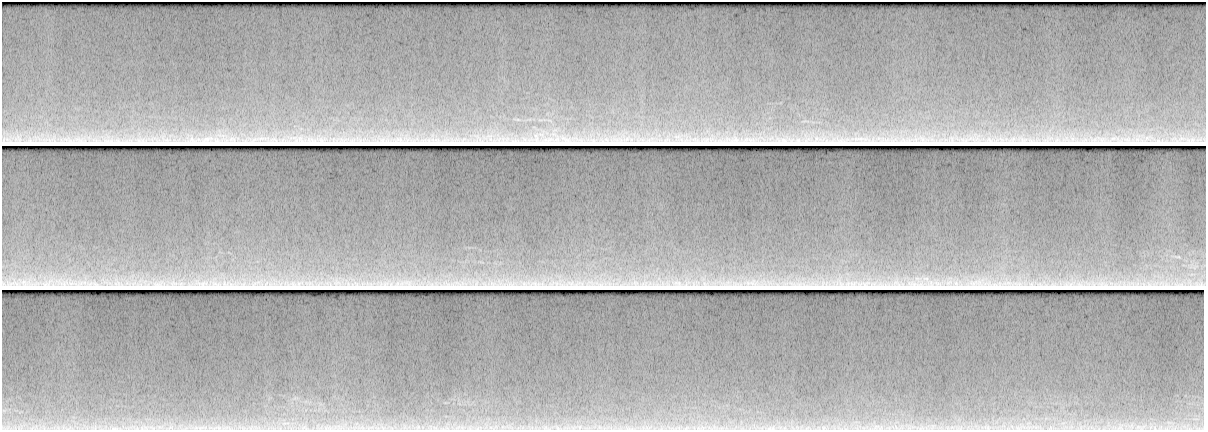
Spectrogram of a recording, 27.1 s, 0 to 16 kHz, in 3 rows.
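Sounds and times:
rushing water of boat wake: 0.0s - 27.0s
faint gull calls: 3.5s - 4.5s, 5.2s - 6.8s, 12.2s - 13.2s, 17.4s - 22.0s, 22.9s - 24.1s, 25.6s - 27.0s.

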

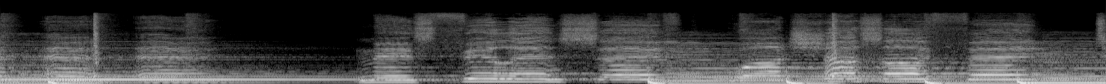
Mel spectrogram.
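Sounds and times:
deep bass hits: 0.0s - 1.6s
sustained melodic notes: 0.0s - 4.1s.

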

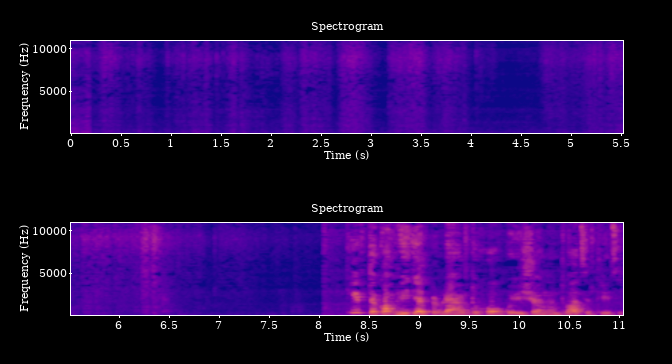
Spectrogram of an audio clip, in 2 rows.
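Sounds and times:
plastic film crinkling: 0.0s - 8.0s.

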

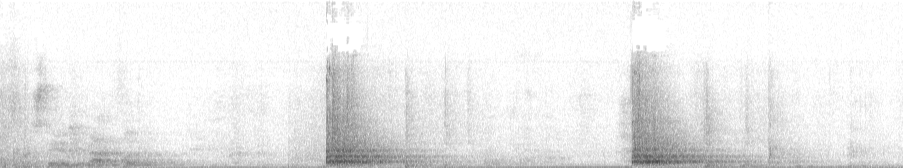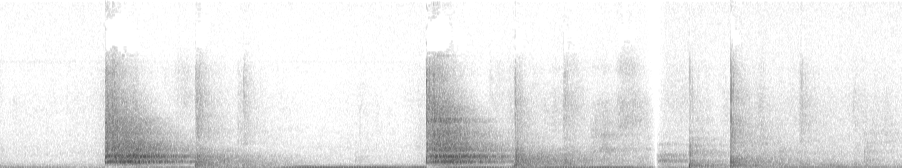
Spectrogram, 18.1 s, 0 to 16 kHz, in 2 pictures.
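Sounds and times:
bat hitting softball: 3.2s - 4.7s, 6.2s - 8.6s, 10.0s - 15.1s, 15.9s - 16.9s.

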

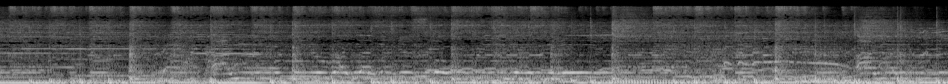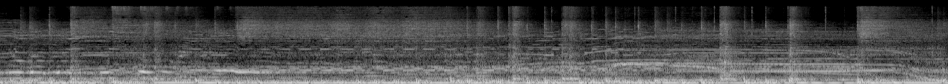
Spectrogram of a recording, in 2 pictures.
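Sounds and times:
bass guitar: 0.0s - 18.9s
distorted electric guitars: 0.0s - 18.9s
drum kit: 0.0s - 18.9s
keyboards: 0.0s - 18.9s.

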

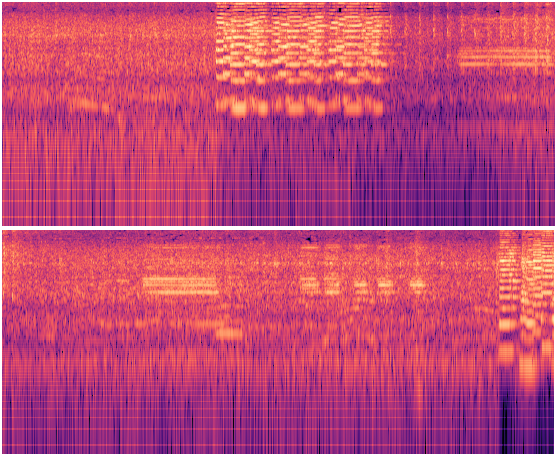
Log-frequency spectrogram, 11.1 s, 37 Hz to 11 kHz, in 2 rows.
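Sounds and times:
idling traffic rumble: 0.0s - 11.0s
musical vehicle horn tune: 2.1s - 5.9s, 6.6s - 11.0s
steady horn honk: 2.1s - 5.9s, 6.8s - 11.0s.

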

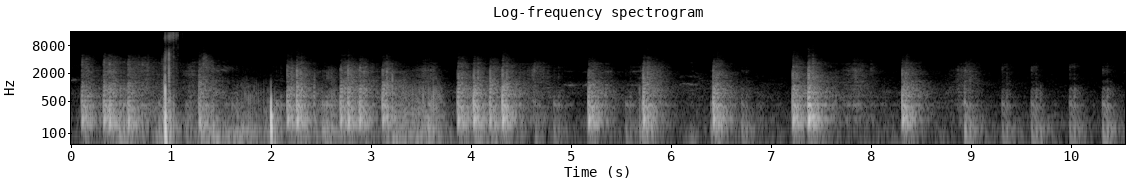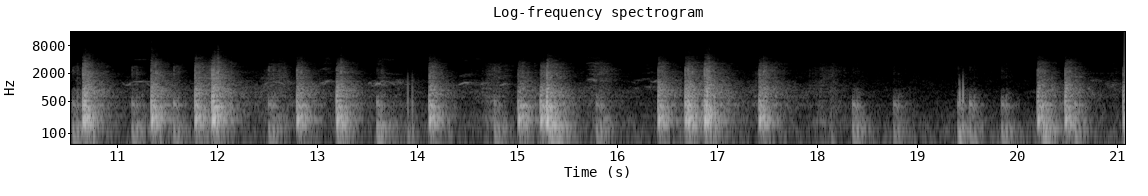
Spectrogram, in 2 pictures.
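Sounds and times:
fireworks bursting: 0.1s - 4.7s.

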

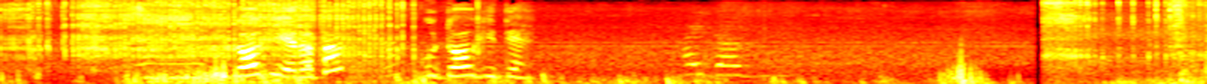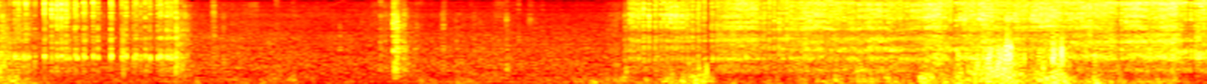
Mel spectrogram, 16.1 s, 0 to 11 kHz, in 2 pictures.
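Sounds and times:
toy lawn mower clicking and rattling: 0.0s - 3.3s, 7.0s - 9.6s, 12.2s - 16.0s.

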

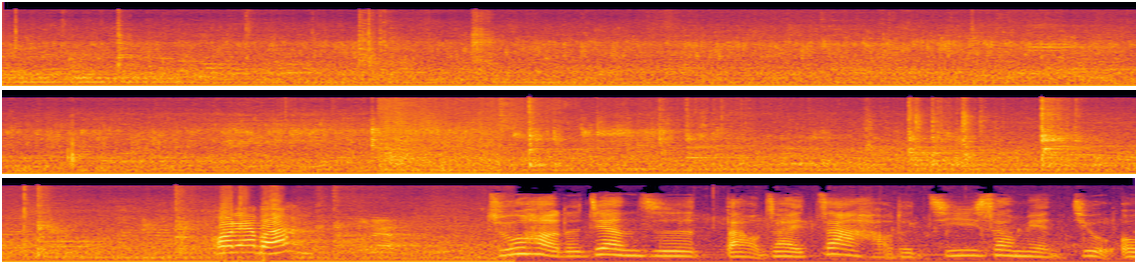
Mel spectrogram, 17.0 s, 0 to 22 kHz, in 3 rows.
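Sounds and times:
sauce sizzling in a wok: 0.0s - 16.7s
stirring in a wok: 6.4s - 13.8s
metal utensil clanks: 7.4s - 13.4s.

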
